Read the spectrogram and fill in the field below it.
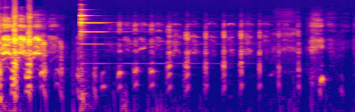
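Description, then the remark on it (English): A single bright bell is struck once, its ring hanging and fading over a couple of seconds while several people laugh and snicker around it. “If I said they're a package deal, would you hit that bell?”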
